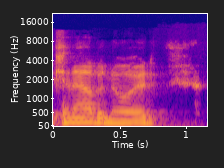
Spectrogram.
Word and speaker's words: Kannabinõid: Uh, we I, uh, we pronounce it Kannabinõid, um, Kannabinõid since um, 2012, and so you were about 23.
